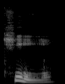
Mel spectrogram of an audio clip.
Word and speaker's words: Quay: shades this is from the brand pronounced ki Australia and the style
